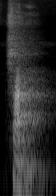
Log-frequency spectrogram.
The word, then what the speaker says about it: sun: San ya, memang tulisannya kalau dalam bahasa Inggris sun, bacanya san, itu matahari.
